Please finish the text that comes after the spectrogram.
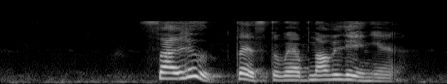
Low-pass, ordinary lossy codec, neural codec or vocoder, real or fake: none; none; codec, 16 kHz, 2 kbps, FreqCodec, larger model; fake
